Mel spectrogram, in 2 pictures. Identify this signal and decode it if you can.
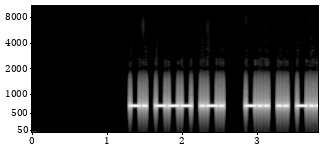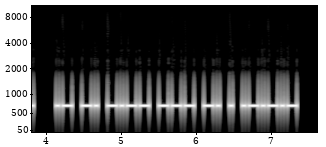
Morse code, heard as a keyed tone, about 28 wpm, 700 Hz. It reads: NOR DID ANYONE.
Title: Sentences from Top 1500 Words 28wpm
